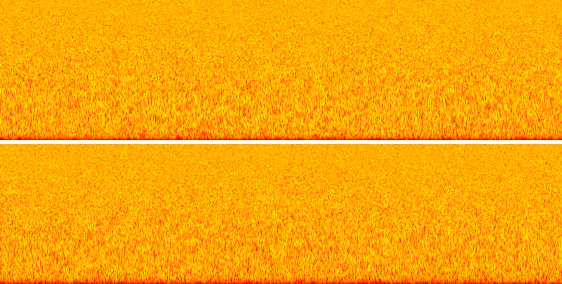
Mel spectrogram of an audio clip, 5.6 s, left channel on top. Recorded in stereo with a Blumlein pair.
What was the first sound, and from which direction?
Only background noise.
